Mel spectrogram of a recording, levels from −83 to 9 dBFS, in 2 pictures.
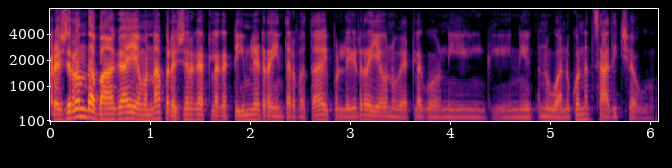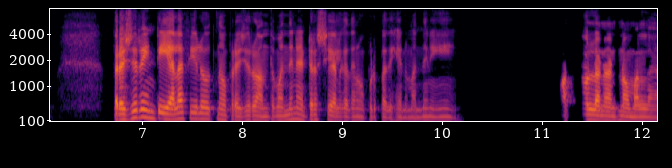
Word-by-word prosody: ప్రెజరుందా 175 Hz, +8 st, +7 dB
బాగా 145 Hz, +2 st, +7 dB
ఏమన్నా, 130 Hz, 0 st, +3 dB
ప్రెజరుగట్లాగా 130 Hz, -1 st, +1 dB
టీమ్ 125 Hz, +1 st, -3 dB
లీడరయిన 120 Hz, -4 st, 0 dB
తర్వాతా? 100 Hz, +1 st, -3 dB
ఇప్పుడు 110 Hz, -5 st, -9 dB
లీడరయ్యావు 115 Hz, +2 st, -1 dB
నువ్వు 100 Hz, -1 st, -6 dB
ఎట్లాగో, 105 Hz, 0 st, -8 dB
నీదీ 95 Hz, -1 st, -13 dB, 0.2 s
నీక్ 100 Hz, 0 st, -10 dB
నువ్వనుకున్నది 135 Hz, +9 st, -5 dB
సాధిచ్చావు. 100 Hz, -4 st, -4 dB, 0.7 s
ప్రెజరేంటి, 170 Hz, +2 st, +2 dB
ఎలా 155 Hz, -, +1 dB
ఫీలవుతున్నావు 145 Hz, -4 st, -7 dB
ప్రెజరు 120 Hz, +2 st, -5 dB
అంతమందిని 120 Hz, +6 st, -6 dB
అడ్రెస్ 135 Hz, -1 st, -5 dB
చెయ్యాలి 115 Hz, -3 st, -5 dB
గదా 105 Hz, -, -11 dB
నువ్విప్పుడు 100 Hz, -, -16 dB
15 95 Hz, 0 st, -12 dB
మందినీ? 100 Hz, +1 st, -13 dB, 1.2 s
కొత్తోళ్ళనంటన్నావు 115 Hz, -5 st, -4 dB
మళ్ళా. 100 Hz, -1 st, -8 dB
115 Hz, 140 wpm, -21 LUFS, 100-140 Hz, 1.2 s, ప్రెజరుందా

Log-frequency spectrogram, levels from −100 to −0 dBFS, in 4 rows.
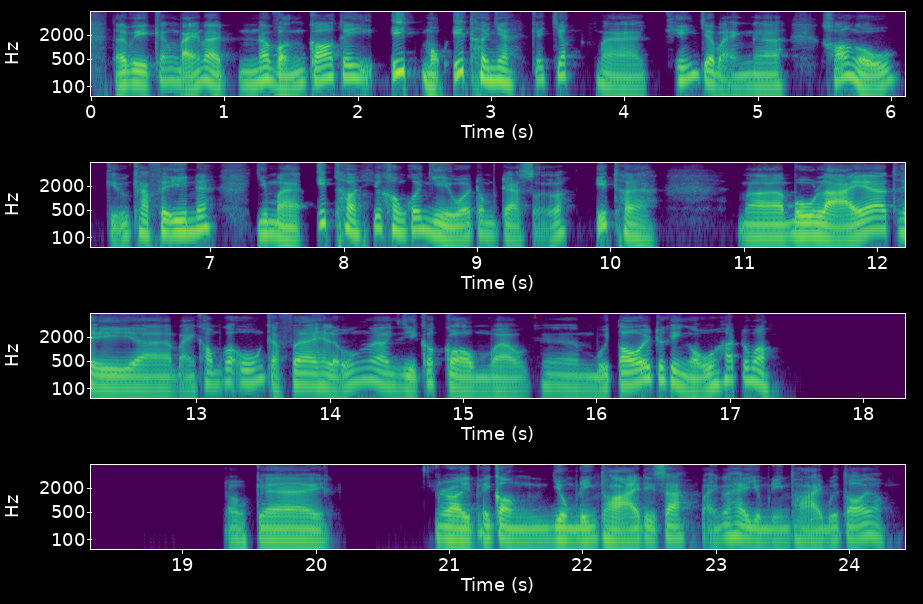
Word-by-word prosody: Tại 115 Hz, +2 st, +1 dB
vì 120 Hz, -2 st, +3 dB
căn 140 Hz, +5 st, -7 dB
bản -, -, +2 dB
là, 150 Hz, -, +3 dB, 0.2 s
ừm, 120 Hz, 0 st, -6 dB
nó 155 Hz, +3 st, +4 dB
vẫn 115 Hz, -3 st, +1 dB
có 150 Hz, +5 st, +5 dB
cái 175 Hz, -1 st, 0 dB
ít, 235 Hz, +4 st, +6 dB
một -, -, 0 dB
ít 225 Hz, +6 st, +4 dB
thôi 170 Hz, -4 st, +3 dB
nha, 145 Hz, -4 st, +2 dB
cái 155 Hz, -, -6 dB
chất 195 Hz, 0 st, -3 dB
mà 90 Hz, -, -4 dB, 0.2 s
khiến 160 Hz, +6 st, -1 dB
cho -, -, +4 dB
bạn, 95 Hz, +3 st, -6 dB
a, 100 Hz, 0 st, -3 dB, 0.3 s
khó -, -, 0 dB
ngủ, 105 Hz, +11 st, +2 dB, 0.2 s
kiểu 110 Hz, -, -7 dB
caffeine 140 Hz, +3 st, +2 dB
á, 170 Hz, -, +3 dB, 0.4 s
nhưng 130 Hz, -1 st, -1 dB
mà 95 Hz, -5 st, +2 dB
ít 240 Hz, +2 st, +2 dB
thôi -, -, +3 dB
chứ 180 Hz, -, 0 dB
không 160 Hz, -4 st, 0 dB
có 160 Hz, -, +3 dB
nhiều 120 Hz, -11 st, +1 dB
ở 105 Hz, -, +1 dB
trong 125 Hz, -2 st, -5 dB
trà 95 Hz, -, -1 dB
sữa, 110 Hz, +6 st, -7 dB, 0.2 s
ít 100 Hz, -, 0 dB
thôi 115 Hz, -, 0 dB
à. 90 Hz, -4 st, -6 dB, 0.7 s
Mà 110 Hz, -1 st, +2 dB
bù 120 Hz, +2 st, +5 dB
lại 95 Hz, -4 st, +6 dB
á, 165 Hz, +2 st, +6 dB
thì, 105 Hz, -5 st, 0 dB
à, 100 Hz, -1 st, -3 dB
bạn 100 Hz, 0 st, -10 dB
không 130 Hz, +3 st, -6 dB
có 160 Hz, -, -1 dB
uống 150 Hz, +2 st, -3 dB
cà -, -, -4 dB
phê 125 Hz, -2 st, +1 dB
hay 120 Hz, -2 st, -2 dB
là 100 Hz, -, -1 dB
uống, 145 Hz, +9 st, -7 dB
a, 135 Hz, -6 st, -2 dB
gì 110 Hz, -4 st, -5 dB
có 145 Hz, -, -4 dB
cồn 95 Hz, -9 st, 0 dB
vào, 90 Hz, -1 st, -4 dB
ơ, 120 Hz, -, -11 dB, 0.3 s
buổi 105 Hz, +3 st, -5 dB
tối 135 Hz, +7 st, +6 dB
trước 175 Hz, -, -1 dB
khi 150 Hz, -, +1 dB
ngủ 100 Hz, +1 st, -1 dB
hết, 170 Hz, -, -1 dB
đúng 165 Hz, -, -2 dB
hông? 150 Hz, -, +2 dB, 2.0 s
Ô 100 Hz, -2 st, -8 dB
kê. 95 Hz, -2 st, +1 dB, 0.8 s
Rồi, 105 Hz, -3 st, +4 dB
vậy 110 Hz, -, -1 dB
còn 95 Hz, 0 st, +1 dB
dùng 105 Hz, -2 st, +2 dB
điện 95 Hz, +2 st, 0 dB
thoại 95 Hz, -2 st, +3 dB
thì 105 Hz, -2 st, -4 dB
sao? 110 Hz, +3 st, +1 dB
Bạn -, -, -9 dB
có 120 Hz, -, -4 dB
hay 110 Hz, -5 st, -1 dB
dùng 95 Hz, -2 st, -4 dB
điện 95 Hz, +1 st, -7 dB
thoại 95 Hz, -3 st, -4 dB
buổi 100 Hz, +2 st, -6 dB
tối 105 Hz, +5 st, 0 dB
hông? 120 Hz, -6 st, -9 dB
110 Hz, 220 wpm, -26 LUFS, 95-140 Hz, 2.0 s, ít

